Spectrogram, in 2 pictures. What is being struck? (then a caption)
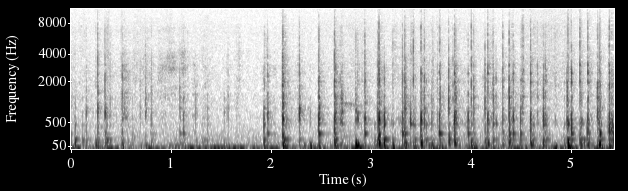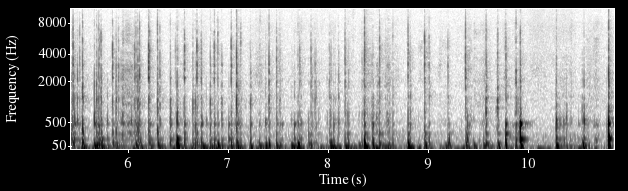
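Plastic food container. Fingertips and nails rapidly tap and scratch the sides of a large, empty, translucent plastic food container that is held hollow in both hands. The result is a dense, continuous patter of short, dry clicks and scrapes with a soft, hollow low thump beneath them. The sound stays quiet throughout, with occasional slightly sharper taps.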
